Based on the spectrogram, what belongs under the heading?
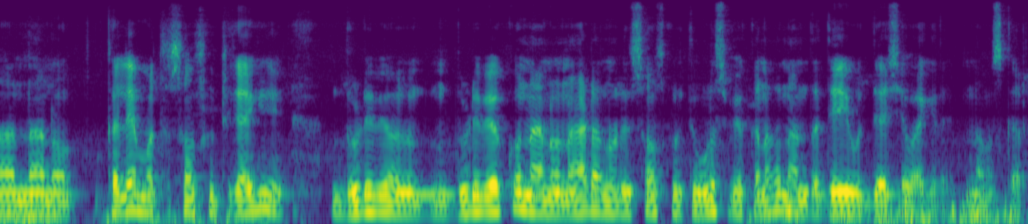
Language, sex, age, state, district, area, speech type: Kannada, male, 60+, Karnataka, Gulbarga, urban, spontaneous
